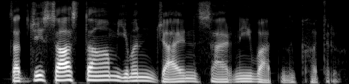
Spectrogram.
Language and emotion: Kashmiri, neutral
